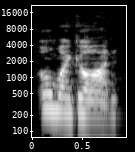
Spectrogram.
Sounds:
human voice, speech, female speech

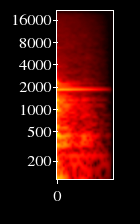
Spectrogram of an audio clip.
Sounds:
home sounds, dishes, pots and pans

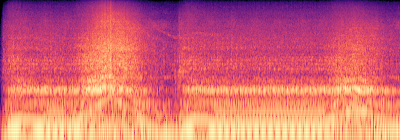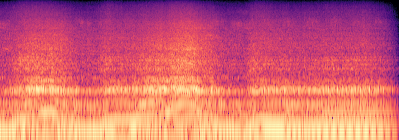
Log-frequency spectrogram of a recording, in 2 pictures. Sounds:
vehicle

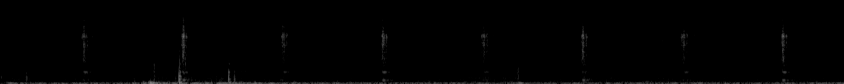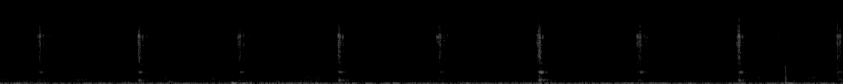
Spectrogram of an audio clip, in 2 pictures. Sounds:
clock, mechanisms

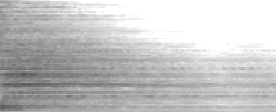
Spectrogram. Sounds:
cymbal, crash cymbal, musical instrument, percussion, music

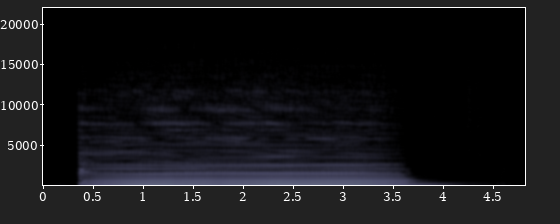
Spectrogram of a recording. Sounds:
bowed string instrument, musical instrument, music

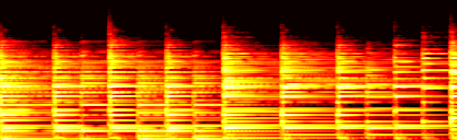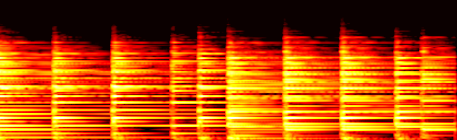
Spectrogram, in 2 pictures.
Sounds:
music, musical instrument, keyboard (musical), piano

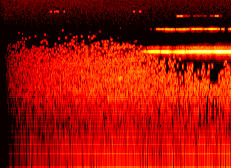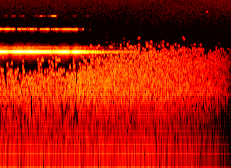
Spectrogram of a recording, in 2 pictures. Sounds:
squeak, vehicle

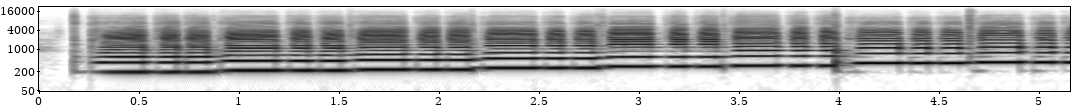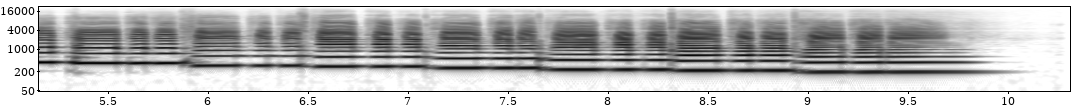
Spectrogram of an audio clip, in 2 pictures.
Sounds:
music, woodwind instrument, musical instrument

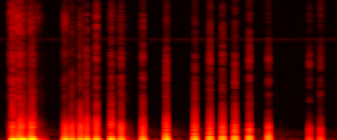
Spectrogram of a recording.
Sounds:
fart

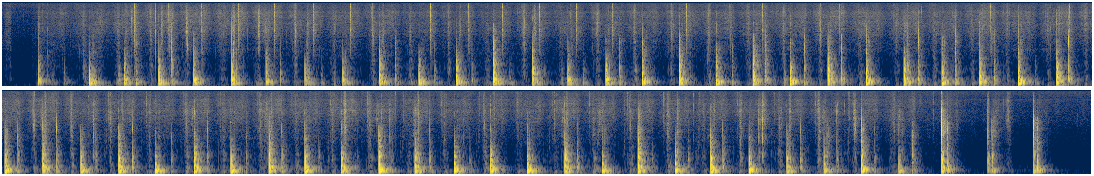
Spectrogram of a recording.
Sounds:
run

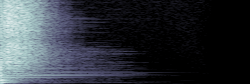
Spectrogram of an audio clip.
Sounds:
snare drum, musical instrument, drum, music, percussion

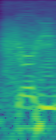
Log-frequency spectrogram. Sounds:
speech, human voice

